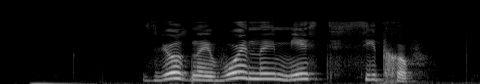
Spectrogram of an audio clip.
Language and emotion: Russian, positive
